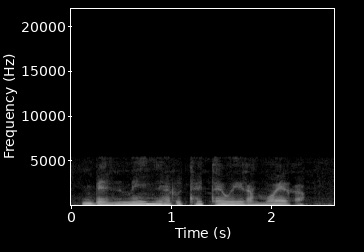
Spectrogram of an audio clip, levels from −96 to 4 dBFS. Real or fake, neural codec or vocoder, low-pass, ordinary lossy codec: fake; codec, 16 kHz in and 24 kHz out, 1.1 kbps, FireRedTTS-2 codec; 5.4 kHz; none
